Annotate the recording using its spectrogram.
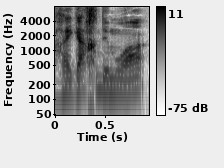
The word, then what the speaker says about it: Regarde-moi: La nuova canzone di tratta dal disco di Fra Quintale, la pronuncia l'abbiamo preparata con la R graffiata, Regarde-moi.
